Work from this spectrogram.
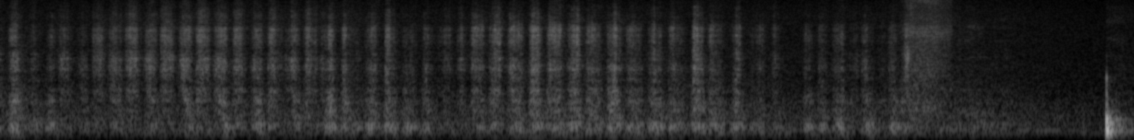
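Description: A metal dip pen nib scratches dense hatching onto a large flat sheet of white drawing paper, making a rapid run of short, bright, rasping strokes. Near the end the scratching fades, a brief airy swell rises, and the clip closes with one sharp, loud tap.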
